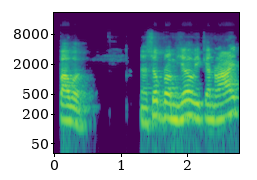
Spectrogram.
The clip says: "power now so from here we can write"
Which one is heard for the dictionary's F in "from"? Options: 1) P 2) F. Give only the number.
1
